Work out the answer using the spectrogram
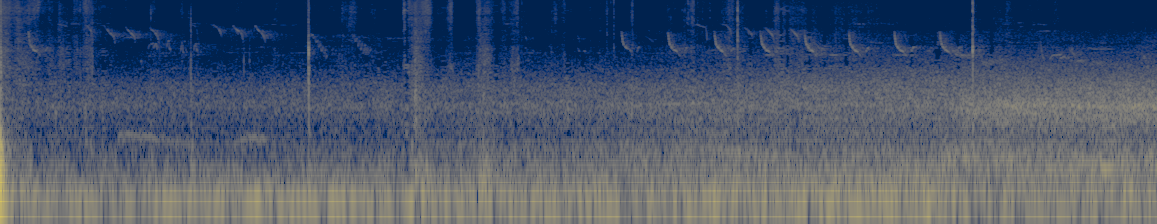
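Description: A small bird singing a fast run of short, high, falling notes over a low wind rumble. A sharp click right at the start and two fainter clicks a couple of seconds in come from the seat backs and their buckles being fitted into an inflatable canoe.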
